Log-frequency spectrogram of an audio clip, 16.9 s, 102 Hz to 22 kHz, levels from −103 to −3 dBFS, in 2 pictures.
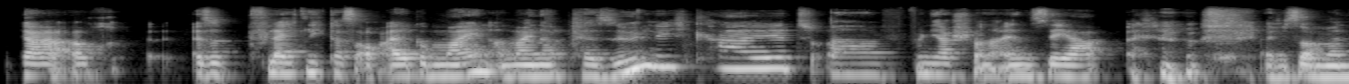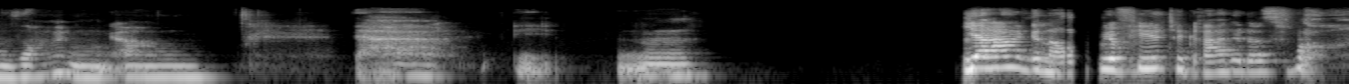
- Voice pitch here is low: No, high, 190 Hz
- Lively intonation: Yes, wide, 5.8 semitones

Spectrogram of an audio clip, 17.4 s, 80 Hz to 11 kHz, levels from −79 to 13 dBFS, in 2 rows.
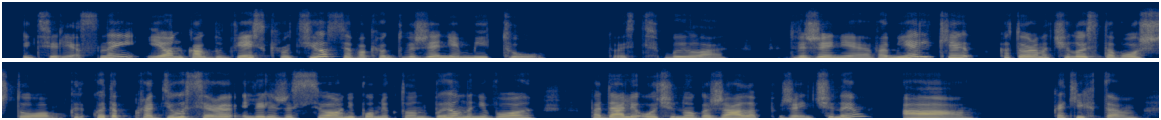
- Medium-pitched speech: No, high, 210 Hz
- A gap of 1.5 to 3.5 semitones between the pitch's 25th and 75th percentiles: No, average, 4.3 semitones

